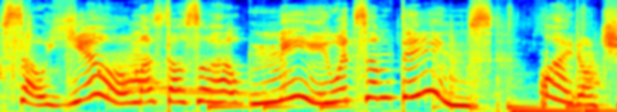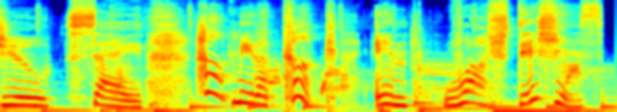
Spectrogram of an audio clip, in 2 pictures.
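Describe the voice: A woman uses a put-on character voice pitched extremely high, slow and with big pitch swings and few pauses. Faint music plays in the background.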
